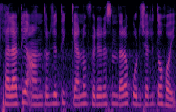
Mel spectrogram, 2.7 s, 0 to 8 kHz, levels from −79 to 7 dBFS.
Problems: constant background noise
